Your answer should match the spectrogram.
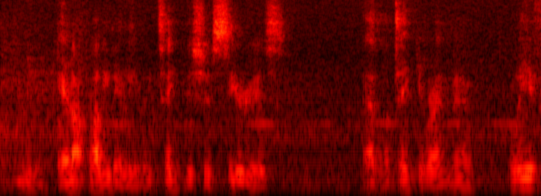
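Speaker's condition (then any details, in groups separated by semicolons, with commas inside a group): No condition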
